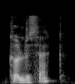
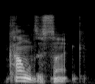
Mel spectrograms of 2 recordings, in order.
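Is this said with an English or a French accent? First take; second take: French; English. First: It is said with a French accent. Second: It is said with an English accent.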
